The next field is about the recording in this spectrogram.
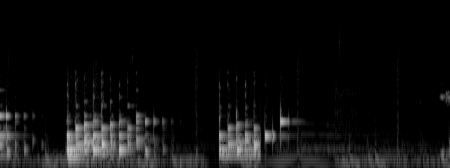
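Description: A phone rings twice in loud, warbling electronic bursts while a caller is being reconnected to the line, the second ring shorter and cut off, with a low hum underneath and no one talking.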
